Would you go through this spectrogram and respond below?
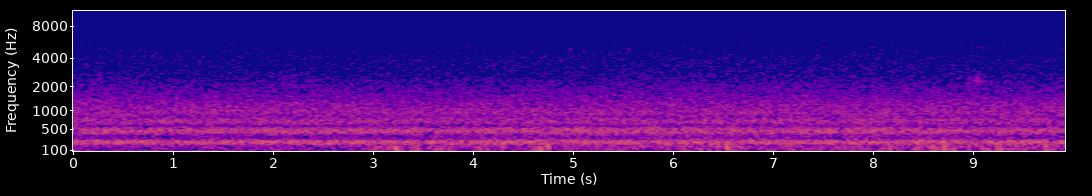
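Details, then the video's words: A swarm of bees on a regenerative farm in County Kilkenny, Ireland: a dense, steady, low droning hum made by many wings, unbroken and even in loudness throughout, with no other clear sounds. "A swarm of bees & a most recognisable sound once you’ve experienced it"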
